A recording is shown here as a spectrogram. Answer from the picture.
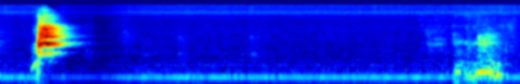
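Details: A Shiba Inu at play gives one sharp, loud bark, then a softer, rougher bark a few seconds later.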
